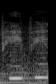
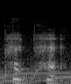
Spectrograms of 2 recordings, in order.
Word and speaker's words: Pepe: the owners then all right you are Lord pee pee is that correct no you pronounce it Lord Pepe okay um can you tell us anything about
